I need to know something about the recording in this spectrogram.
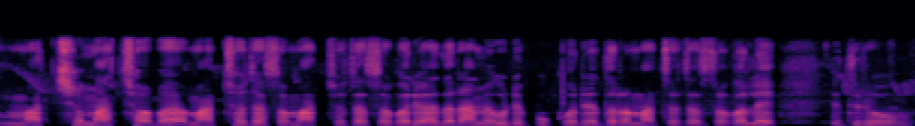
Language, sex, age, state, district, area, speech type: Odia, male, 18-30, Odisha, Jagatsinghpur, rural, spontaneous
